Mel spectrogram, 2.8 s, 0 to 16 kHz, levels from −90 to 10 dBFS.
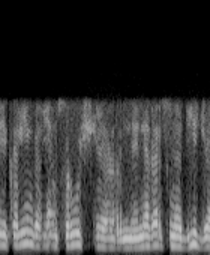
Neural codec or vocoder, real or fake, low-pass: none; real; 7.2 kHz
